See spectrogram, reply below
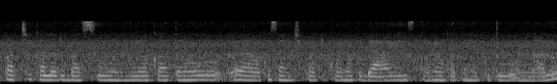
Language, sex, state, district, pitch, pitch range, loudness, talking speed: Telugu, female, Andhra Pradesh, Guntur, 200 Hz, 195-205 Hz, -32 LUFS, 170 wpm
